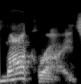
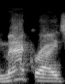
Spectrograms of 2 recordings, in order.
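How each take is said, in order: First: The name is said with a German pronunciation. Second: The name is said with an American pronunciation. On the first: "the way that it's pronounced over there is Mock rides uh, because, you know, German accent" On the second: "we like to say Mack rides here because we're, you know, Americans"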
